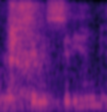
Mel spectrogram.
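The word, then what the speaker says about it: syncytium: So this is, did you call it Simsidium? Is that how it's pronounced? – Yeah.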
